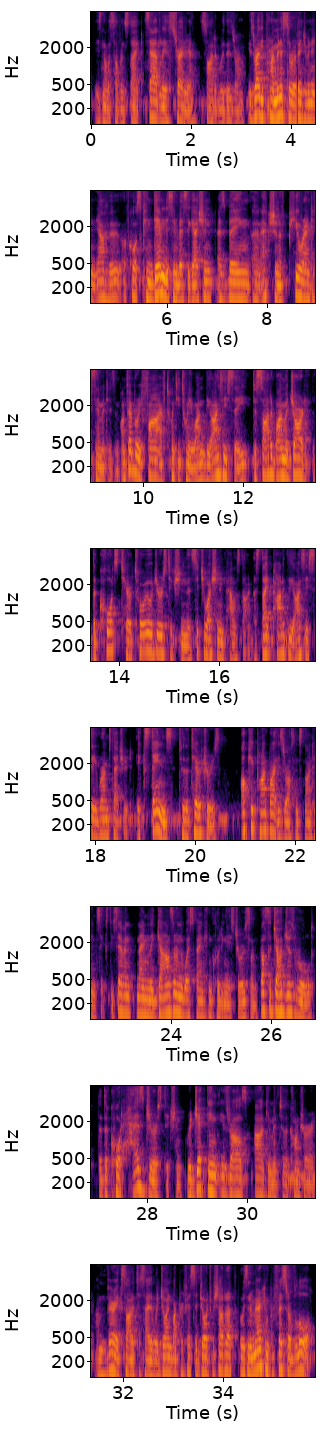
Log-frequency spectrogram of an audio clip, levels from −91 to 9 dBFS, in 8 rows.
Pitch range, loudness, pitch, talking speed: 110-135 Hz, -25 LUFS, 120 Hz, 180 wpm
